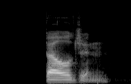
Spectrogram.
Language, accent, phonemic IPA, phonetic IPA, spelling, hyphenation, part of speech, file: English, Canada, /ˈbɛl.d͡ʒən/, [ˈbɛl.d͡ʒn̩], Belgian, Bel‧gian, noun / adjective / proper noun, En-ca-Belgian.opus
- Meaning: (noun) A person from Belgium or of Belgian descent; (adjective) Of, from, or pertaining to Belgium or the Belgian people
